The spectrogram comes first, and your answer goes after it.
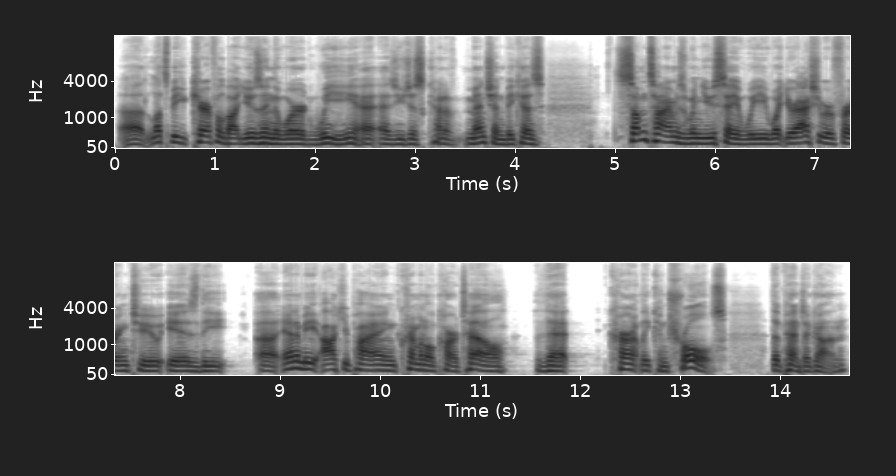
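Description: A man hosting an interview show, explaining and framing questions in a deliberate, alarmist manner. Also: medium pitch, no room sound, studio quality. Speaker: talk show host.

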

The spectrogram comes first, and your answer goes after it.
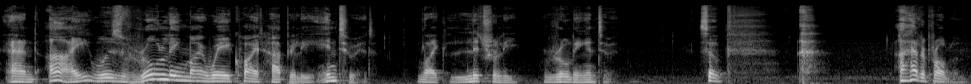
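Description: A man's voice: medium pitch, big pitch swings, measured pace, pauses often. A man in his forties hosting a podcast, telling his own story in a chatty, self-mocking monologue full of conversational asides. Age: 40s. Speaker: podcast host. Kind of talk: casual personal monologue.

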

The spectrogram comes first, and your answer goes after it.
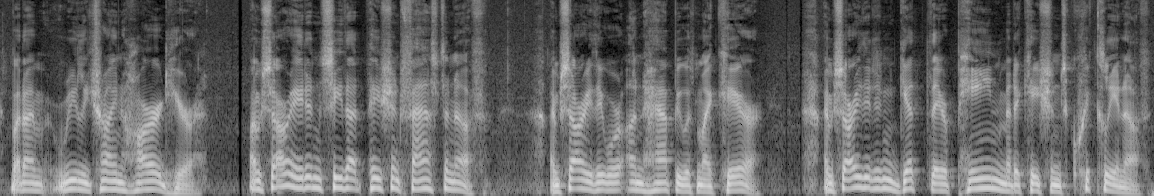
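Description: A man giving a dramatic reading in the voice of a weary, burnt-out emergency doctor who apologizes over and over, in a heavy, repetitive litany. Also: fairly low pitch.

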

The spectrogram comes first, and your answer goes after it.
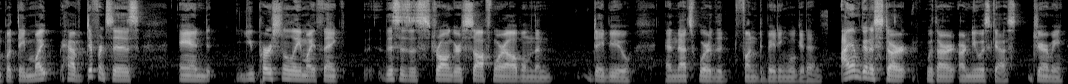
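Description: An expressive male voice of medium pitch moves at a normal speed with a fairly bright tone. The speaker, from Buffalo in the US, hosts an easygoing round-table music podcast indoors at a neighbor's house, keeping it chatty and jokey while often correcting himself.

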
